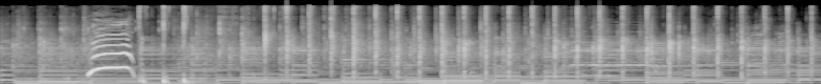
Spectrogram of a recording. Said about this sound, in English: That was a big clap out that was organised for the National Health Service workers as a way of saying thank you for all that they do for looking after people with coronavirus. And everyone out on the street was just clapping,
